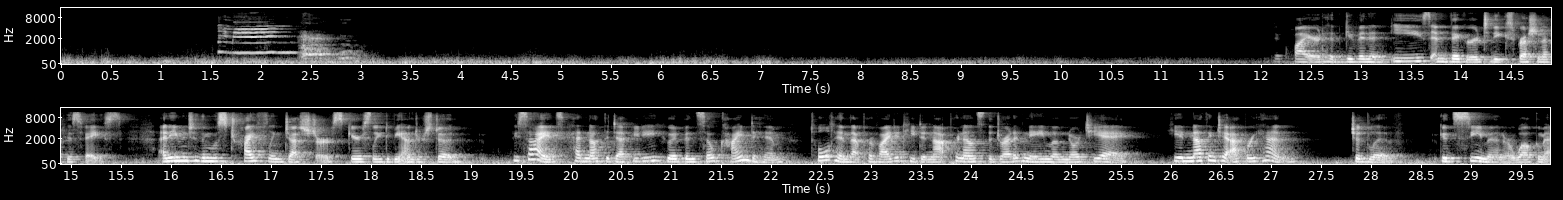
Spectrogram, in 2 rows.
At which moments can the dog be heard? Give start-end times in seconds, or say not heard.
1.6-3.0.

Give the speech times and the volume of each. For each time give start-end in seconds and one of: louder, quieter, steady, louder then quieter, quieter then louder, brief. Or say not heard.
12.2-29.7 steady.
